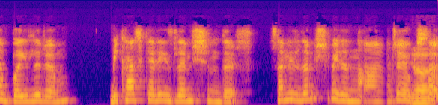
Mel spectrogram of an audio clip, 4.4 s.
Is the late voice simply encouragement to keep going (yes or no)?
no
